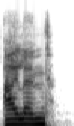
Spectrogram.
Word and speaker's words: island: In the case of the letter S, the silent S appears in several words, including island, isle.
